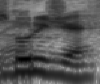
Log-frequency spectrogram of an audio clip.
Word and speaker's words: Buttigieg: It's Booty J.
